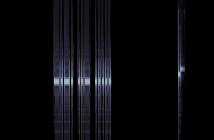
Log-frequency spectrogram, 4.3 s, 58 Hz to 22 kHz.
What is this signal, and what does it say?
Morse code, heard as a keyed tone, about 34 wpm, 700 Hz. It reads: CU5
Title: Callsign Prefixes for Top 50 DXCC - 35wpm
